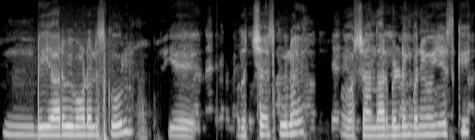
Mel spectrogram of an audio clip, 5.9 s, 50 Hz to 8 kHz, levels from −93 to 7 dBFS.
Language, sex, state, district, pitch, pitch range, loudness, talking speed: Hindi, male, Uttar Pradesh, Budaun, 175 Hz, 165-185 Hz, -18 LUFS, 170 wpm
